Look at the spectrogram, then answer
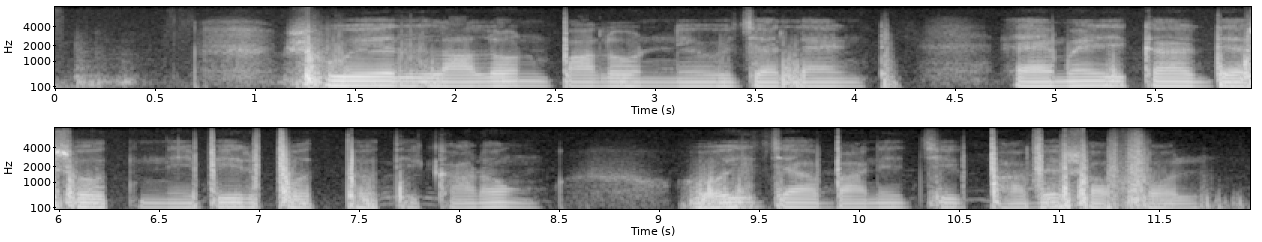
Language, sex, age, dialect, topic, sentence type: Bengali, male, 18-24, Rajbangshi, agriculture, statement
